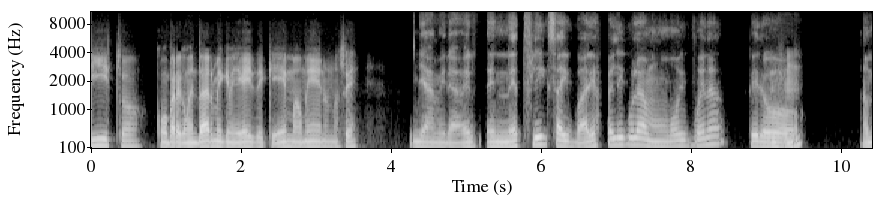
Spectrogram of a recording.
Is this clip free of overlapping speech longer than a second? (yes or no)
yes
